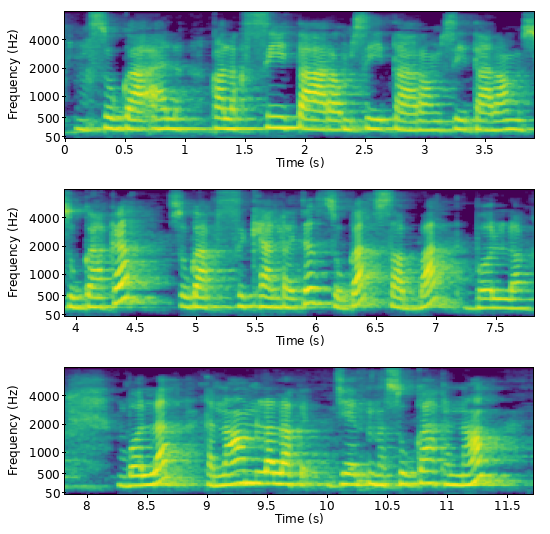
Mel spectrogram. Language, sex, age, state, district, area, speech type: Maithili, female, 18-30, Bihar, Samastipur, rural, spontaneous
